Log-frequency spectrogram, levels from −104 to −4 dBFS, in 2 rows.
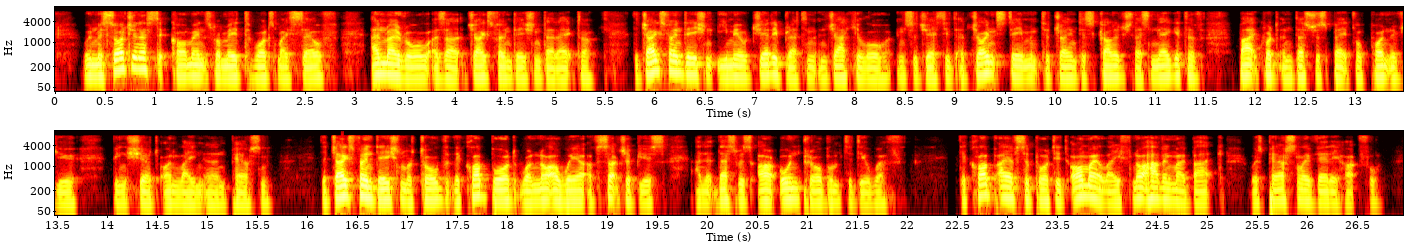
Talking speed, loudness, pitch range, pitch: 195 wpm, -21 LUFS, 95-110 Hz, 100 Hz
